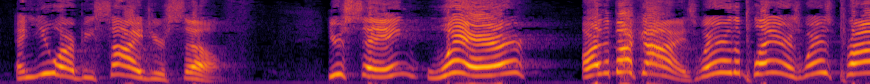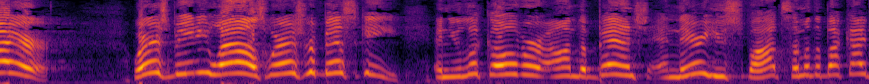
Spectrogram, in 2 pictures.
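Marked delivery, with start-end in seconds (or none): 3.2-9.5 high, loud, desperate calling; frantic fan shouting. Retold or imitated. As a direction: yell for the missing players. Fan searching for missing players.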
